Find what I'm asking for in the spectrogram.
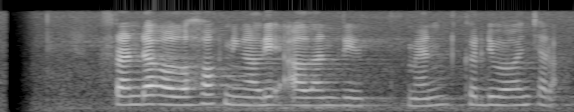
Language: Sundanese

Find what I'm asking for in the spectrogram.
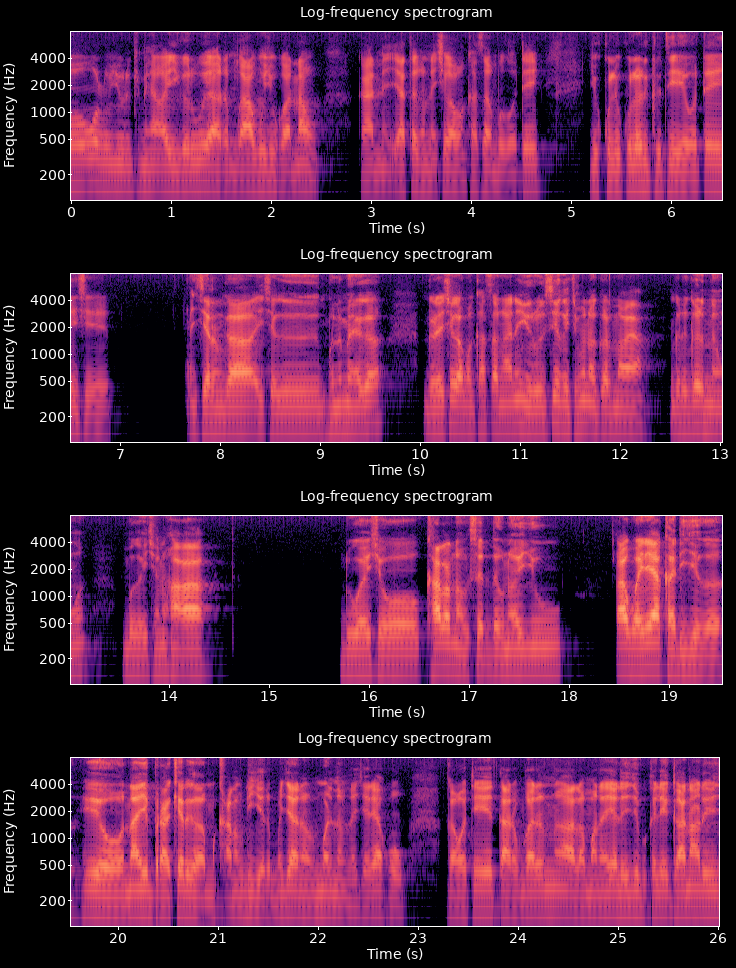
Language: Buduma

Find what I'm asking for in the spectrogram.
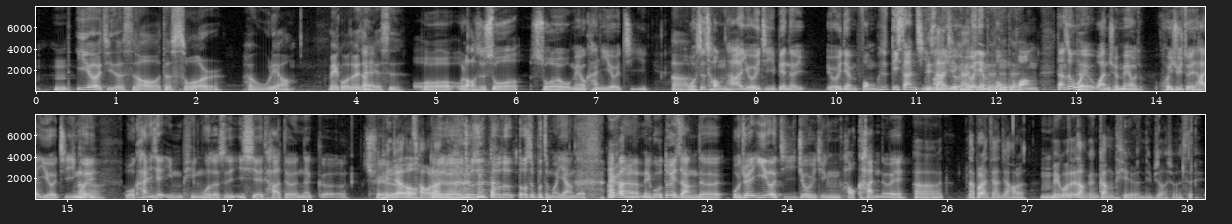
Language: Chinese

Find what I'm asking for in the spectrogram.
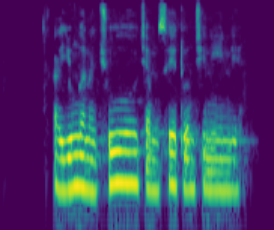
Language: Swahili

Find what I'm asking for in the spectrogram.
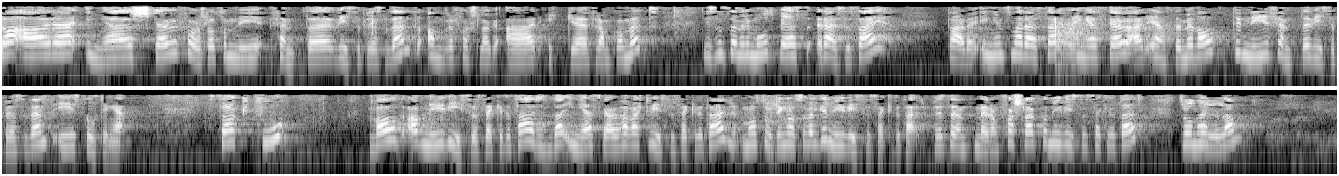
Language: Norwegian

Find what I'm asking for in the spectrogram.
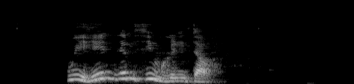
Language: Kabyle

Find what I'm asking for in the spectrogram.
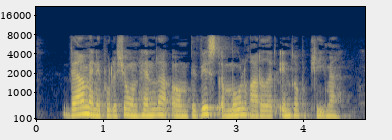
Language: Danish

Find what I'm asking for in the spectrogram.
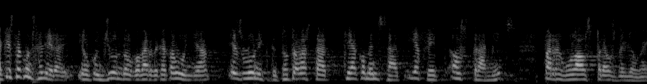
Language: Catalan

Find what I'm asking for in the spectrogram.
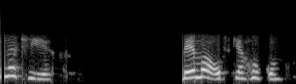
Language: Kashmiri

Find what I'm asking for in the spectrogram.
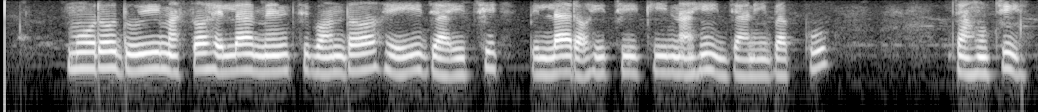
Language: Odia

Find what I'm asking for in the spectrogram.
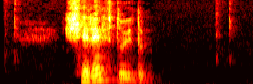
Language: Turkish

